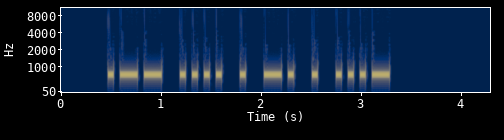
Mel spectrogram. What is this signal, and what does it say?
Morse code, heard as a keyed tone, about 20 wpm, 700 Hz. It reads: WHENEV
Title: Build A Word - 2 Letters At A Time - 8-Letter Words - 20wpm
